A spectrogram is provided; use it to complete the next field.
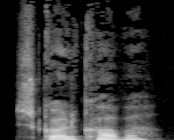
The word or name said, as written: skoldkopper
